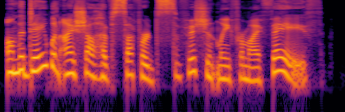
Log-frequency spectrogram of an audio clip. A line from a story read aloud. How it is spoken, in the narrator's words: cried with a feigned exultation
